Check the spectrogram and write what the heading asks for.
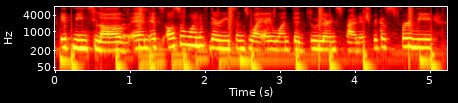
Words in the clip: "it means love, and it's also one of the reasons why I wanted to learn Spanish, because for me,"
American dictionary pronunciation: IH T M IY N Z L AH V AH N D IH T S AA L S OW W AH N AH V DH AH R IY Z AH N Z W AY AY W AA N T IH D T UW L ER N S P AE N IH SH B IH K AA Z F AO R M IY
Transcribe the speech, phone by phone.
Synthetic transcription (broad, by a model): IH T M IY N S L AH V AH N D IH T S AA L S OW W AH N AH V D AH R IY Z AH N S W AY AY W AA N T IH D T UW L ER N S P AE N IH SH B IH K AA S F AO R M IY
